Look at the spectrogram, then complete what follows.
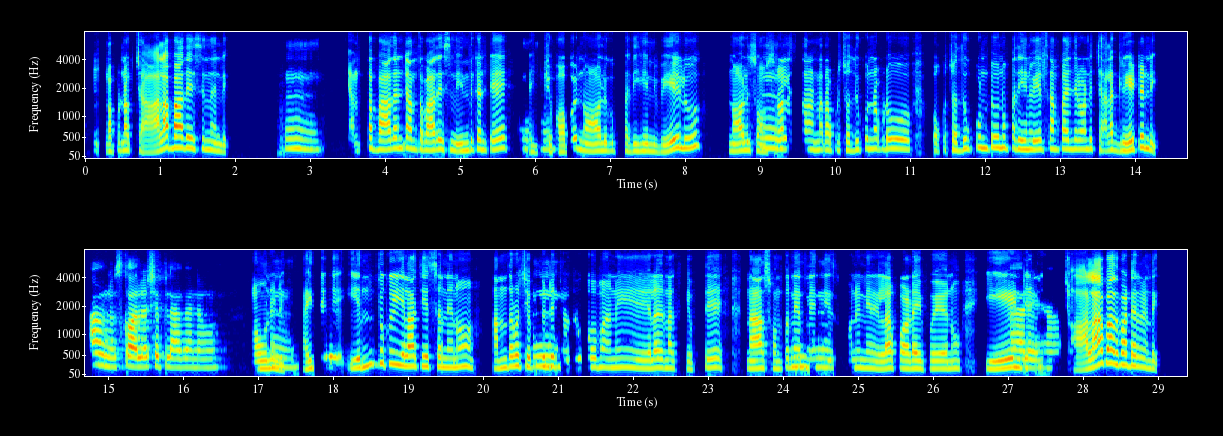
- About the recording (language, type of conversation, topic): Telugu, podcast, మీరు తీసుకున్న తప్పు నిర్ణయాన్ని సరి చేసుకోవడానికి మీరు ముందుగా ఏ అడుగు వేస్తారు?
- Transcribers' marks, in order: other background noise; distorted speech; in English: "స్కాలర్‌షిప్"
